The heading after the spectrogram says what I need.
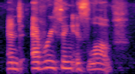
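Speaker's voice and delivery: ordinary delivery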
